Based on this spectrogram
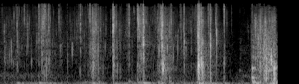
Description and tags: Pumpmkin Guts 9 falling out
Pumpkin Guts Squish
guts, pumpkin, squish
